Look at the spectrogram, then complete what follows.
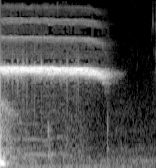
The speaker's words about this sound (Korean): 갑자기 저쪽에서 호루라기 소리와 함께 경비 아저씨 한 분이 뛰어오시는 겁니다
